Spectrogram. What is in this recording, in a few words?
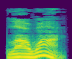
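"lauan", British English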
